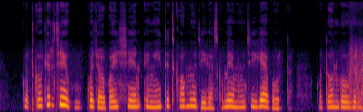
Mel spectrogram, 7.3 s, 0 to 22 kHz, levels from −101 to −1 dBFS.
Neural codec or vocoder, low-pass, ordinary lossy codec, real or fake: none; 19.8 kHz; Opus, 64 kbps; real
